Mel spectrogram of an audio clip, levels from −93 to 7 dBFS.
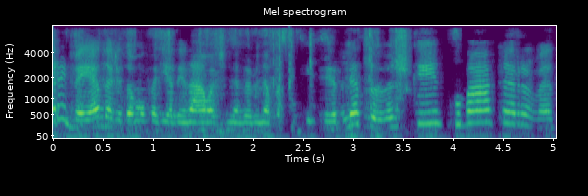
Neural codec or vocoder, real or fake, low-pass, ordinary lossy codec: none; real; 7.2 kHz; AAC, 32 kbps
